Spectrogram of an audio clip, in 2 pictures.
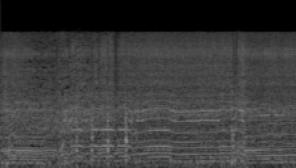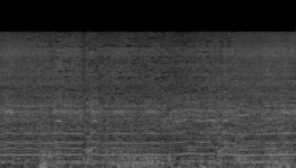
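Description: A Ferrari engine in Need for Speed Heat drones steadily at high revs, a continuous loud harmonic whine with slight pitch shifts and no pauses, heard alone.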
